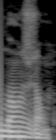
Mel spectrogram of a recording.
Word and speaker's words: mangeons: j'ai coloriées en rouge j'ai quand elle est suivie par un os se prononcent gains pour cette raison pour pouvoir prononcer mangeons entre le radical mange et la terminaison au n s il vous rajoutez un e muet qui transforme le gain en jeu il ne faudra pas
